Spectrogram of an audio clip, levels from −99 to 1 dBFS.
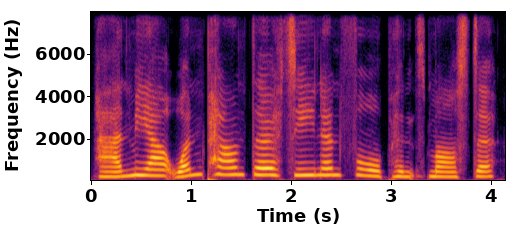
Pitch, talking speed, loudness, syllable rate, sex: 270 Hz, 130 wpm, -16 LUFS, 3.6 syllables/s, female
